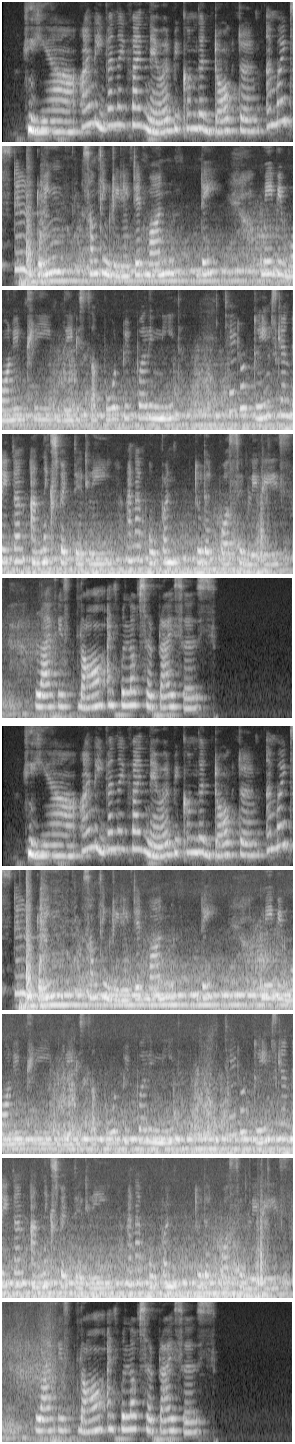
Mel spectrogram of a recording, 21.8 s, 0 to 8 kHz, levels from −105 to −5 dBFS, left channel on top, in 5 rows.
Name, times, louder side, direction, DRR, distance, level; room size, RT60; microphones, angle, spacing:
voice 1, 0.3-11.5 12.1-20.5, left 1 dB, 10° left, 0.4 m, -21 dB
Engine, 4.6-18.5, right 6 dB, 80° right, 0.3 m, -20 dB
4.7 x 2.4 x 2.4 m
head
